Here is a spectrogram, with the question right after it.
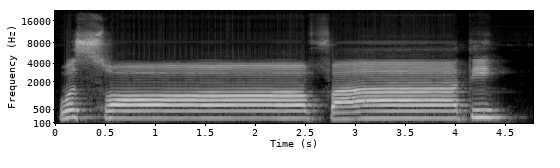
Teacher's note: جیسے سواد کے اوپر کھڑی زبر مدے کے ساتھ ہے اور فا کے اوپر کھڑی زبر ہے، اسی لیے ہم سواد اور فا کو لمبا کریں گے۔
